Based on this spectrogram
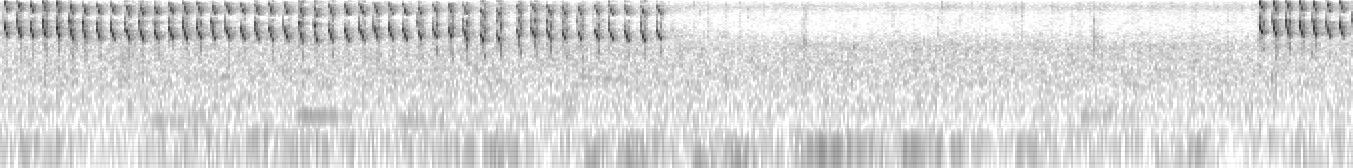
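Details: Cililin song on a clear master track with pauses for training songbirds: about four seconds of fast, high, sharp chirps, a long silent stretch, then the rapid chirping starts again.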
